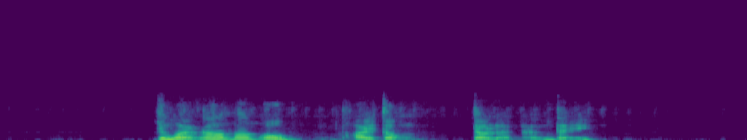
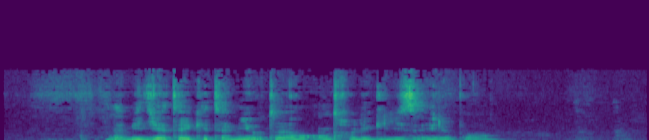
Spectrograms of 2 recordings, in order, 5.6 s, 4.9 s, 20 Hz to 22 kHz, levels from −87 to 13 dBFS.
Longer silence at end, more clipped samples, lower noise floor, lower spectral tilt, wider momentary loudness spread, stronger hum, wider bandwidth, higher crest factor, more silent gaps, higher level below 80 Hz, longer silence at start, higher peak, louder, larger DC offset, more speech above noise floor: about the same, 1.15 s vs 1.15 s; neither; first, -81 dBFS vs -64 dBFS; first, -8 dB/octave vs -4 dB/octave; second, 16 LU vs 22 LU; neither; second, 6 kHz vs 11.5 kHz; second, 20 dB vs 26 dB; neither; second, -62 dBFS vs -46 dBFS; first, 1.2 s vs 0.3 s; about the same, -2 dBFS vs -2 dBFS; first, -20 LUFS vs -27 LUFS; neither; first, 63 dB vs 37 dB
